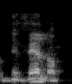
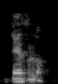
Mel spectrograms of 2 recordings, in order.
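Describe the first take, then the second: First: The stress is on the second syllable. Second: The stress is not on the second syllable. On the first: This is the dictionary standard form. "it says that the accent should be on the second syllable" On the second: This is a common accepted regional variant. "one billion Indian Indian nationals would pronounce it develop"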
